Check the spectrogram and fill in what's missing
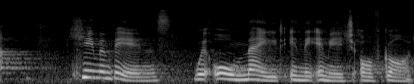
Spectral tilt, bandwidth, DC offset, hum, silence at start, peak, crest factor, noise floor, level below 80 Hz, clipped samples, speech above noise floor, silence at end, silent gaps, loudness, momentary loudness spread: -7 dB/octave; 13.5 kHz; under 0.1%; none; 0 s; -8 dBFS; 16 dB; -46 dBFS; -64 dBFS; under 0.1%; 23 dB; 0 s; none; -23 LUFS; 16 LU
